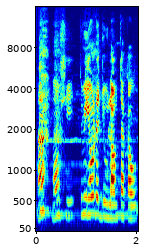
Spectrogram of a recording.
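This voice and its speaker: A woman plays a nosy bystander at a clinic in a comedy sketch, consoling a stranger in a fairly high voice. Clear music plays under her. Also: steady tone, fast, natural voice. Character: chatty woman waiting at the clinic. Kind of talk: comedy skit acting.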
